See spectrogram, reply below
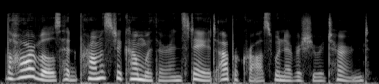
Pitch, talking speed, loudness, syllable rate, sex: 210 Hz, 235 wpm, -18 LUFS, 6.9 syllables/s, female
